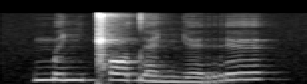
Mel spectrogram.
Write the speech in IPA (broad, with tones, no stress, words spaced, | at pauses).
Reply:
mɪ˧ɲǁɔ˧dɛ˩ ɲe˩rɪ˥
